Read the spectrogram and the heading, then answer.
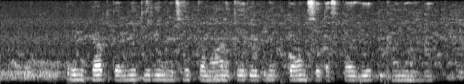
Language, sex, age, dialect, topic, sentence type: Hindi, male, 18-24, Kanauji Braj Bhasha, banking, statement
